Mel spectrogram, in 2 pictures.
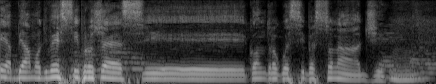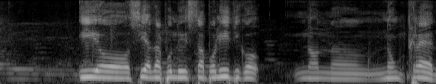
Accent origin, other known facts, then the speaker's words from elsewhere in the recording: Calabria, Italy; Io personalmente vengo dalla Calabria, vivo giù in Calabria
